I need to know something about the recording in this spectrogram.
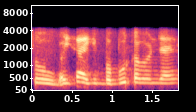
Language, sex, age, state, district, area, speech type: Hindi, male, 18-30, Uttar Pradesh, Ghazipur, rural, conversation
